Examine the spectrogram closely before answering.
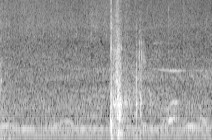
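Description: A small box clatters as a hand grabs it.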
